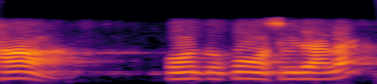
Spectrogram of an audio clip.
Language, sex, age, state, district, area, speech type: Odia, male, 45-60, Odisha, Sambalpur, rural, conversation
